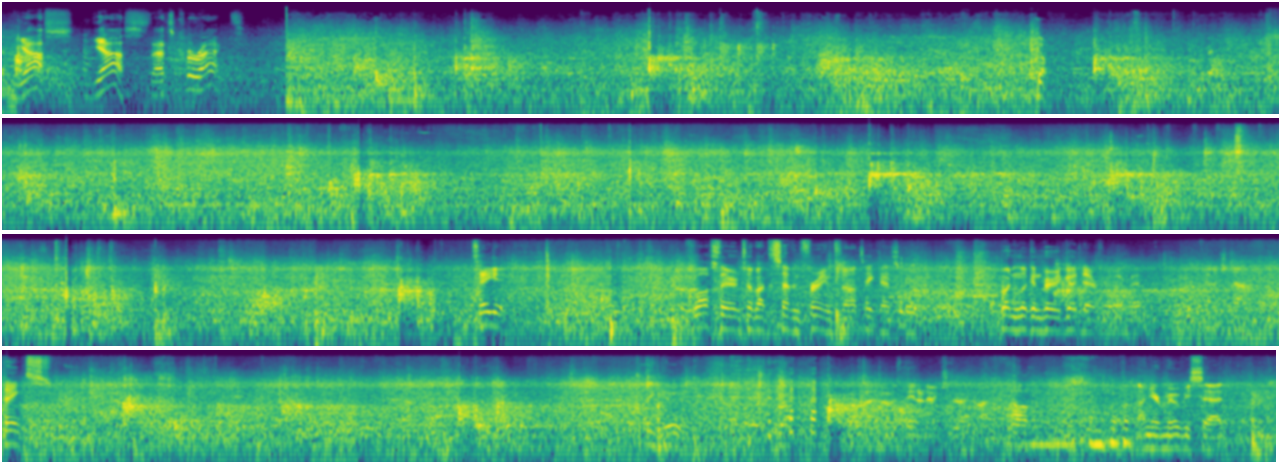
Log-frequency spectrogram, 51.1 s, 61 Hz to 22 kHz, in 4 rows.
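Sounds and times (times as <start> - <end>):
bowling balls rolling: 0.0 - 1.9, 2.6 - 51.0
murmur of voices: 41.8 - 51.0.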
